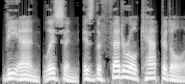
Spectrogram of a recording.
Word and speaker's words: Wien: Vienna, listen, German, Wien, pronounced Vienne, listen, is the federal capital and largest city of Austria, and one of the 9 states of Austria.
